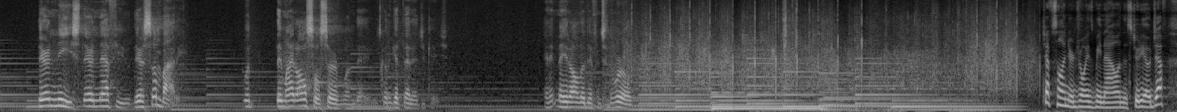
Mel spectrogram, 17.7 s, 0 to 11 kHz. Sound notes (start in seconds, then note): 8.6 audience clapping; 10.0 soft music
